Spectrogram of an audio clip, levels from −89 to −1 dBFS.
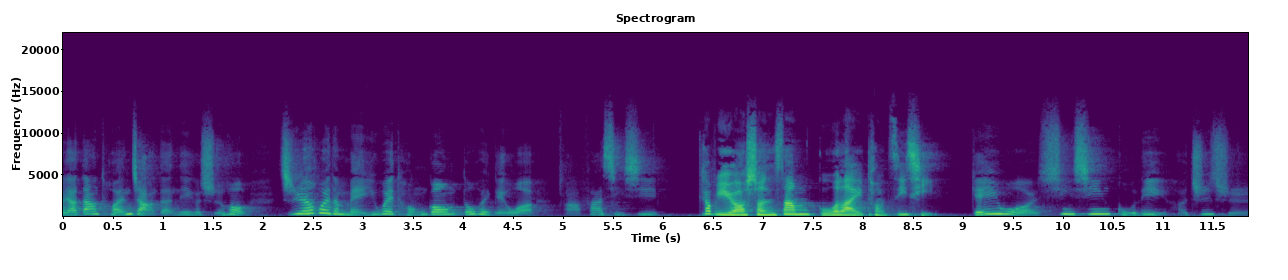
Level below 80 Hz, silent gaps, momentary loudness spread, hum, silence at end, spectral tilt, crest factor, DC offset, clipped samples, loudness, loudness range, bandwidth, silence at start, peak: -74 dBFS; none; 20 LU; none; 0.15 s; -4 dB/octave; 22 dB; under 0.1%; under 0.1%; -25 LUFS; 9 LU; 12.5 kHz; 0 s; -6 dBFS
